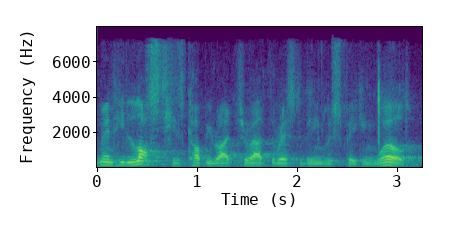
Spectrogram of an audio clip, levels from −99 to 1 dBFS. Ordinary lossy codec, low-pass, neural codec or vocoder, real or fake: AAC, 32 kbps; 7.2 kHz; none; real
